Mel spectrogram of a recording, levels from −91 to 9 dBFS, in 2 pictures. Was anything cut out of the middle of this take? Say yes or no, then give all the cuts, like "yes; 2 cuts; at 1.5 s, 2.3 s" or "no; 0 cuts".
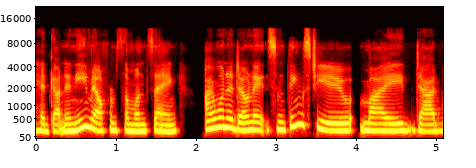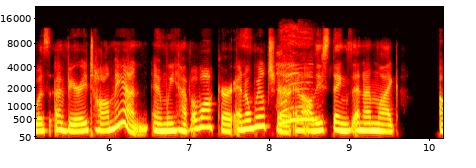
no; 0 cuts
